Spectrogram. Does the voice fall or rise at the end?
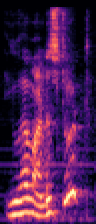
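rise. It is said as a question, rising at the end.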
